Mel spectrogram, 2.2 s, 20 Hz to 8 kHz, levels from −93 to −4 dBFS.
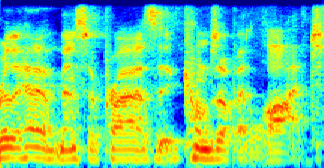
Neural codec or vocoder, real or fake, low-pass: none; real; 7.2 kHz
